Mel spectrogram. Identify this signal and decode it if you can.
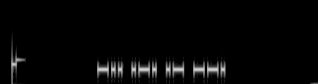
Morse code, heard as a keyed tone, about 36 wpm, 700 Hz. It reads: DRAG
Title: Sentences from Top 1500 Words - New Word Drill Alt - 35wpm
